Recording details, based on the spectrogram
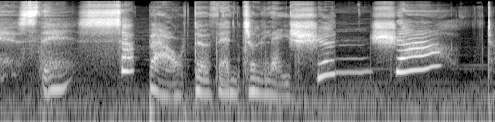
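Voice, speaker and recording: A woman speaks in a put-on character voice at a very slow pace. Loud background noise runs underneath. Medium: audio drama. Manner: formal, speaks of itself as "we".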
